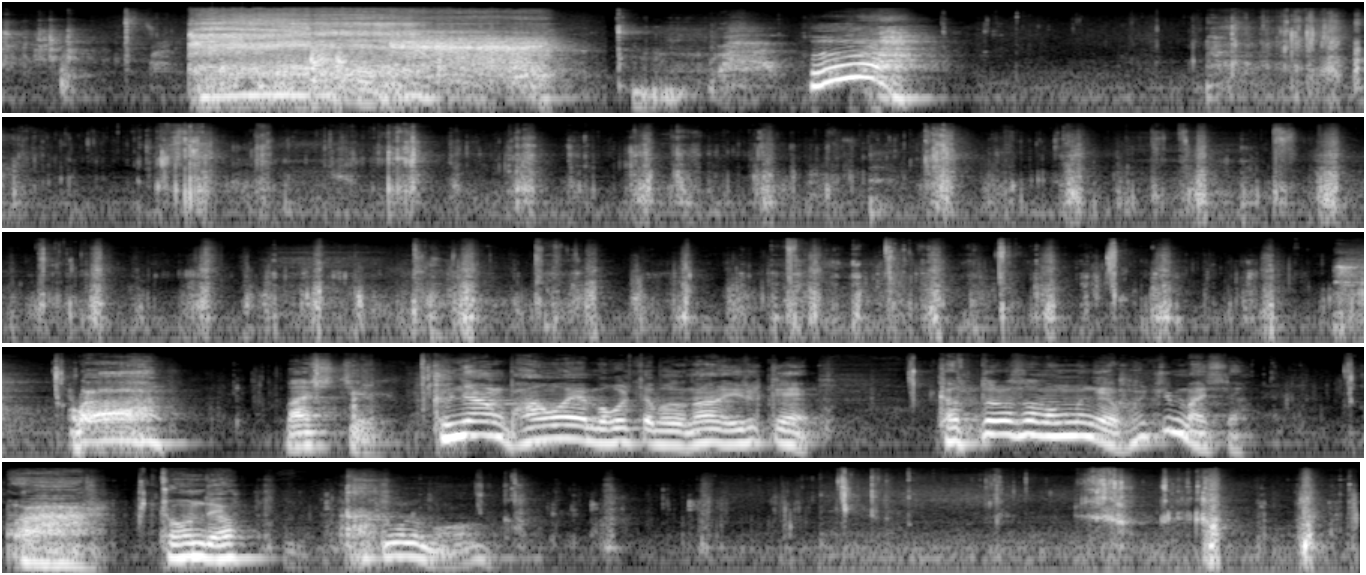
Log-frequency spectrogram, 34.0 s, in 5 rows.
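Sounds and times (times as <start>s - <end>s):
person crunching food: 4.7s - 22.7s, 26.6s - 34.0s.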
